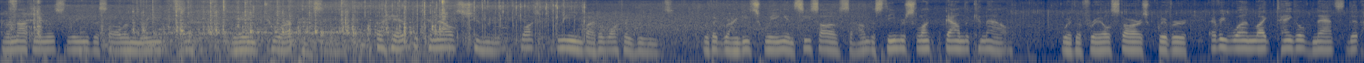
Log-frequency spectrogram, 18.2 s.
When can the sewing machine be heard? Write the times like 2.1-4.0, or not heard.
0.0-6.1.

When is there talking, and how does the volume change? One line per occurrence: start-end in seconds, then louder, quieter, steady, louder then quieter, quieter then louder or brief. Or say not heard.
0.0-18.1 steady.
